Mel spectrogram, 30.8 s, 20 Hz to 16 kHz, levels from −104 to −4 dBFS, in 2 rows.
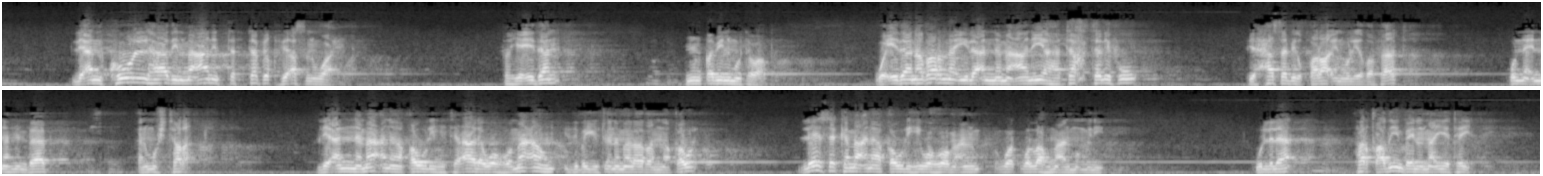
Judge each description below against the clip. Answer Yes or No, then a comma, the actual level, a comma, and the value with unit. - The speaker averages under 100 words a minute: No, average, 105 wpm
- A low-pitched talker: Yes, low, 125 Hz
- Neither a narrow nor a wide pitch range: Yes, average, 3.7 semitones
